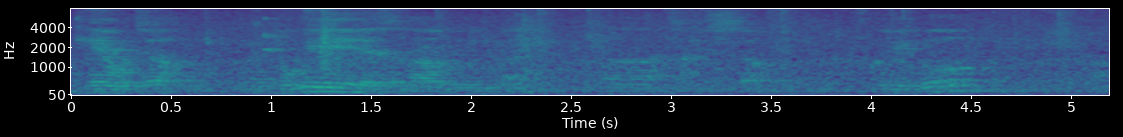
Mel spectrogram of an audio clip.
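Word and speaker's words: GEO: 그래도 20쪽짜리 포토 에세이인데 이게 당시 지호는 이제 패러는 했지만 지호는 사실은 이제 정확한 발음은 게오죠.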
